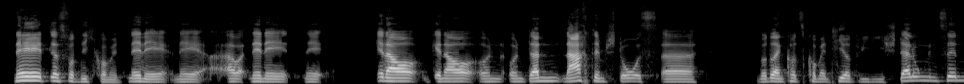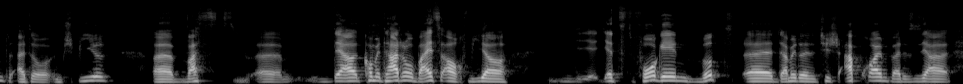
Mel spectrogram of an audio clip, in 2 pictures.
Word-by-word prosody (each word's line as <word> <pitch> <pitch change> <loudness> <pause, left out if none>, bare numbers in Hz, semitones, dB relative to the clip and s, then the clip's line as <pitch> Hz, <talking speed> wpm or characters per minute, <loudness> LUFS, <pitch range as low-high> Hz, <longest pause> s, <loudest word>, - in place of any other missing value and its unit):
Ne, 180 +1 +9
das 165 -2 -1
wird 145 -4 -3
nicht 130 -2 -5
komment 110 +3 -7
ne, 140 0 +2
ne, 120 -1 -1
ne, 120 -1 -4 0.2
aber 135 0 0
ne, 140 -1 +1
ne, 125 -2 -1
ne. 130 -1 -6 0.5
Genau, 150 -3 +7
genau, 140 -1 +3
und 135 0 -7
und 140 +1 -7
dann 155 +1 +3
nach 165 +5 +7
dem 145 -3 -4
Stoß, 140 -1 -4
äh, 125 -1 -1 0.6
wird 130 +2 -6
dann 135 -2 +3
kurz 145 -2 -7
kommentiert, 135 +2 -4
wie 125 -1 -13
die 115 -1 -15
Stellungen 170 +4 -1
sind 180 -1 -4
also, 115 -2 -5
im 115 -2 -16
Spiel, 175 +5 -7 0.4
äh, 120 -1 0
was, 135 +6 -4 0.2
w - - -25
ähm, 115 -1 -9
der 150 +6 +1
Kommentator 175 +1 +2
weiß 170 +6 +2
auch, 150 -3 0
wie 135 +3 -4
er 130 -3 +2 0.6
j 120 -2 -16
jetzt 160 +1 -6
vorgehen 175 -7 +1
wird, - - -3
äh, 140 -1 +3
damit 150 +4 -3
er 140 -2 0
den 130 - -10
Tisch 155 +1 -12
abräumt, 170 -2 0
weil 125 -1 -4
das 125 0 -13
ist 130 - -14
ja 130 -4 -1
140 Hz, 175 wpm, -23 LUFS, 125-160 Hz, 0.6 s, Ne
